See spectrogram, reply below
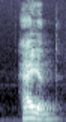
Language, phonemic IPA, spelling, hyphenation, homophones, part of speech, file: Dutch, /ˈɦɛi̯.ə(n)/, heien, hei‧en, Heijen, verb, Nl-heien.ogg
- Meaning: to drive (a pile, plank or wall) into the ground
